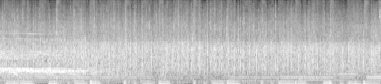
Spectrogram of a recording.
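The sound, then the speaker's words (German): A studio audience applauds steadily, a dense wash of clapping with scattered cheers that holds at a loud, even level throughout, with no talking over it. “Stimmung passt auf jeden Fall hier und das wird jetzt nicht abebben, sondern vielleicht sogar noch mal ein bisschen lauter werden.”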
